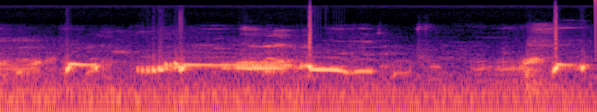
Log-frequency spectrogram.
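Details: Pelung Barbary dove, a long-voiced type kept in a cage, sounding a soft opening note, then a sustained low coo that dips in pitch near the end, followed by quieter short coos over a steady hum.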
